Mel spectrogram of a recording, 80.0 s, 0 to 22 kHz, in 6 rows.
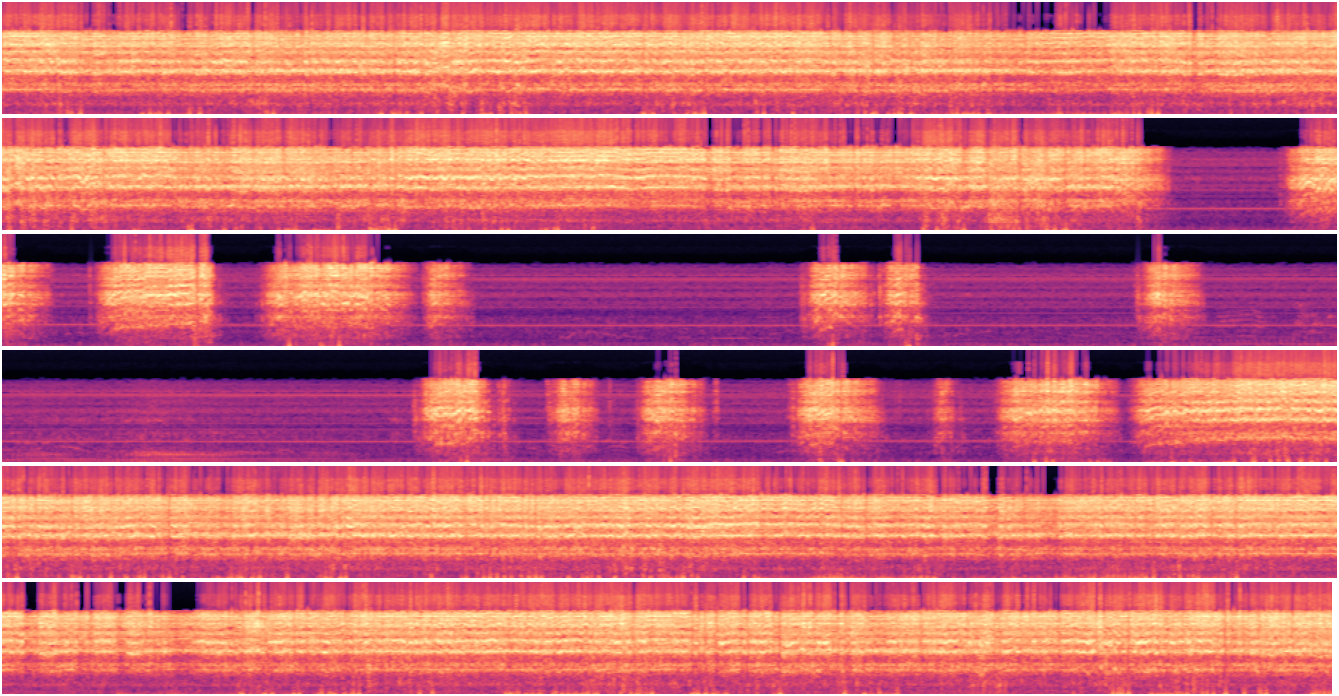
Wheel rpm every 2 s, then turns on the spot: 230, 230, 240, 230, 220, 230, 230, 230, 220, 220, 230, 220, 70, 50, 130, 60, 0, 30, 10, 10, 0, 0, 50, 20, 30, 100, 210, 220, 230, 230, 230, 230, 230, 230, 230, 230, 230, 230, 230, 220.
26-28 44-46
